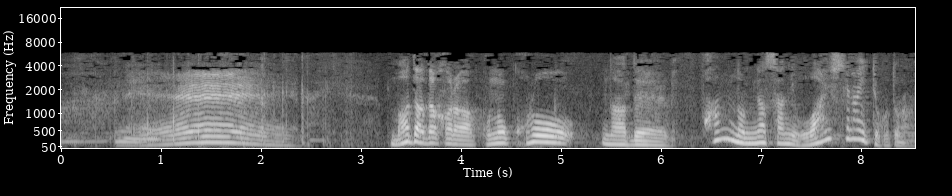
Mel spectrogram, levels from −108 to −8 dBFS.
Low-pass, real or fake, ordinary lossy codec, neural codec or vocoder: 7.2 kHz; real; MP3, 24 kbps; none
